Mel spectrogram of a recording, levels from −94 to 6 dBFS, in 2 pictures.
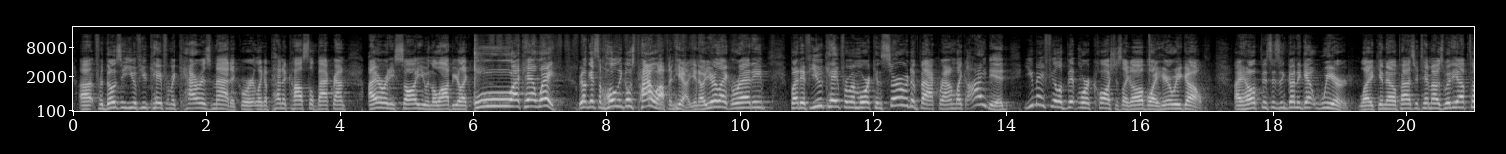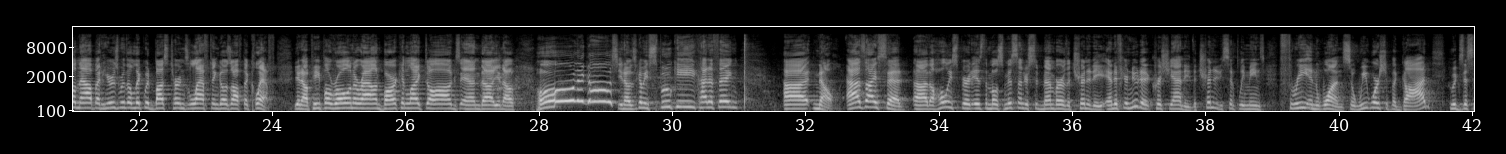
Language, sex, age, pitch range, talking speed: English, male, 30-49, 190-250 Hz, 235 wpm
